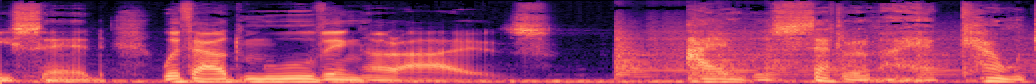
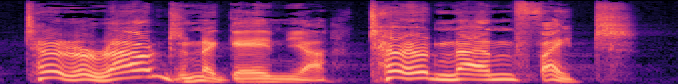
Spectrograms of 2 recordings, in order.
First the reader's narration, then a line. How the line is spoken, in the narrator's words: Rikki-Tikki came up and cried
